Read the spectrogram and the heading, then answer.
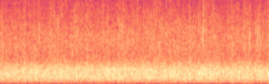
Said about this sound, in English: He daily loads you down with everything you need. His hand provides. Clap your hands and praise Him like a maniac. Hallelujah.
